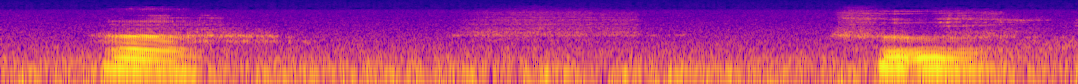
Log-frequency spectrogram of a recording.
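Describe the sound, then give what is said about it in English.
Three heavy, drawn-out breaths during a seance, each a loud voiced exhale or sigh about a second long, separated by short pauses with no talking. “I'm breathing. Breathing.”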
